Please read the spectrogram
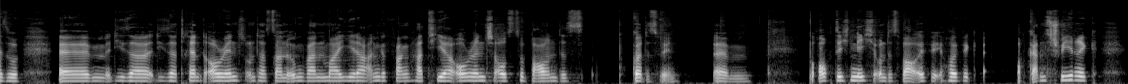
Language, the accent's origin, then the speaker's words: German; Rhineland-Palatinate, Germany; Ich habe dann so ein bisschen in einem Hotel, in einem ganz tollen Weinhotel an der Mosel in meinem Heimatort gekellnert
